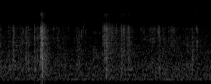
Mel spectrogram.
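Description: Crumpled brown wrapping paper rustling and crinkling as it is pulled apart by hand, with a sharper crackle about half a second in.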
